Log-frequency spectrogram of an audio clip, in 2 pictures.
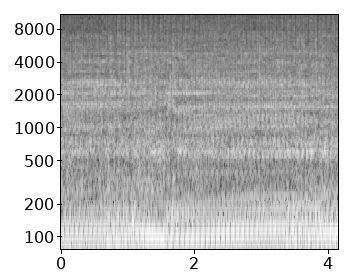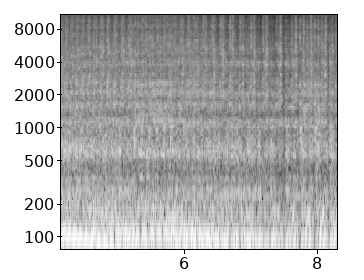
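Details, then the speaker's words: War Department roustabout crane on an International tractor, unrun for 35 years, started on lantern gas with a stick as belt tensioner, before exhaust and top water hose repairs. Heavy, uneven chugging that wavers and stumbles toward the end; rough idle, cause unclear. "Possibly why it could possibly not sound very healthy."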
